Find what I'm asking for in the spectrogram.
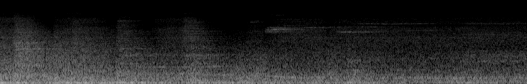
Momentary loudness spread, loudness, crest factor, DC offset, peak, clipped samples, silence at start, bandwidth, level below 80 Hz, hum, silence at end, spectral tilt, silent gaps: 8 LU; -35 LUFS; 16 dB; under 0.1%; -16 dBFS; under 0.1%; 0 s; 16 kHz; -38 dBFS; none; 0 s; -6 dB/octave; none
